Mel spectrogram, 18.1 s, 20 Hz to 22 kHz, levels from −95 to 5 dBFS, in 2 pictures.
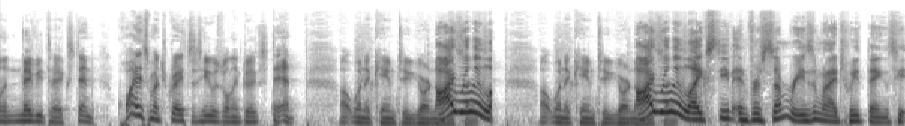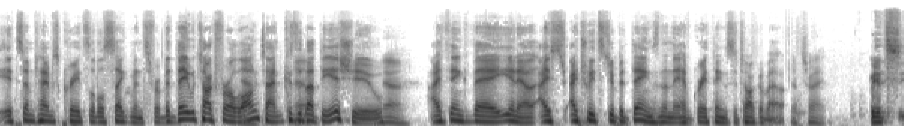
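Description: At 4.90 s the stream segment repeated: the player fetched or queued the same piece of speech twice, so about 2.0 s replays until 6.90 s after a small blip at the jump back. On a waveform or spectrogram, that stretch appears duplicated, with a sharp discontinuity at the seam.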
